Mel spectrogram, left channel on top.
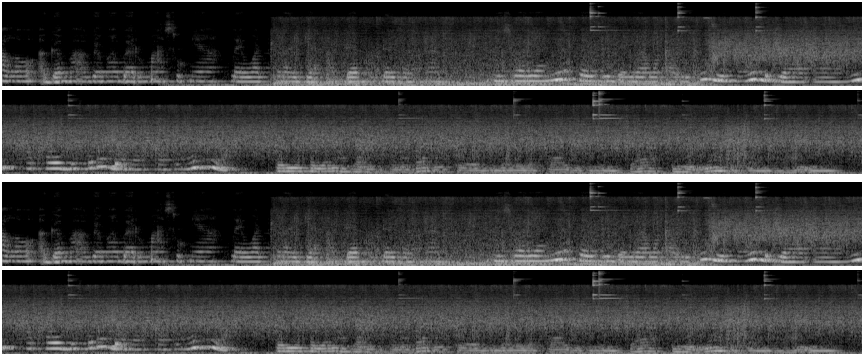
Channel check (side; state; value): both; identical; correlation 1.00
